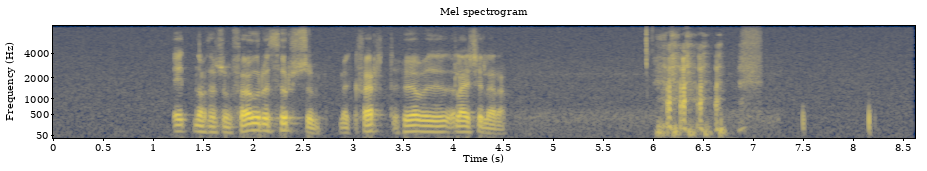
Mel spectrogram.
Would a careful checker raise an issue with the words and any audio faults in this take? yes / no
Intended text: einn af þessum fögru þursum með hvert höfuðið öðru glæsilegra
yes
